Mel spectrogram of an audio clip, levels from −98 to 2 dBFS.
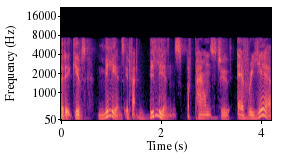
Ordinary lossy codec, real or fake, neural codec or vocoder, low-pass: MP3, 64 kbps; real; none; 7.2 kHz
